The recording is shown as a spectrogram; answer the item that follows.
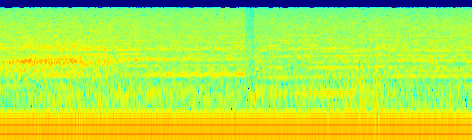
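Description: A Ferrari race car in Gran Turismo at Dragon Trail heard on board, its engine droning loud and steady at high revs with a brief dip midway, alone with no voices.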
